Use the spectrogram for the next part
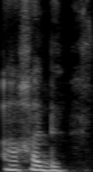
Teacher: We stop at Dal, drop the Duma Tanween, and this Waqf is called Waqf Bil Askan, means the Waqf in which we do Waqf when we drop the Haraka.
